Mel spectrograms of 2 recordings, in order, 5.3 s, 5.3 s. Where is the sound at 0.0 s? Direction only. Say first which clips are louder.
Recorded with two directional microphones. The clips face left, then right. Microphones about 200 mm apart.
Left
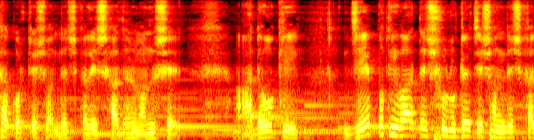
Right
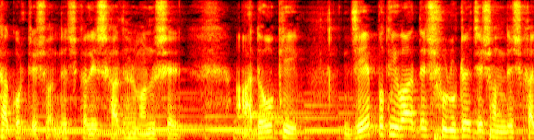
Left 2 dB; 25° left (ahead or behind).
